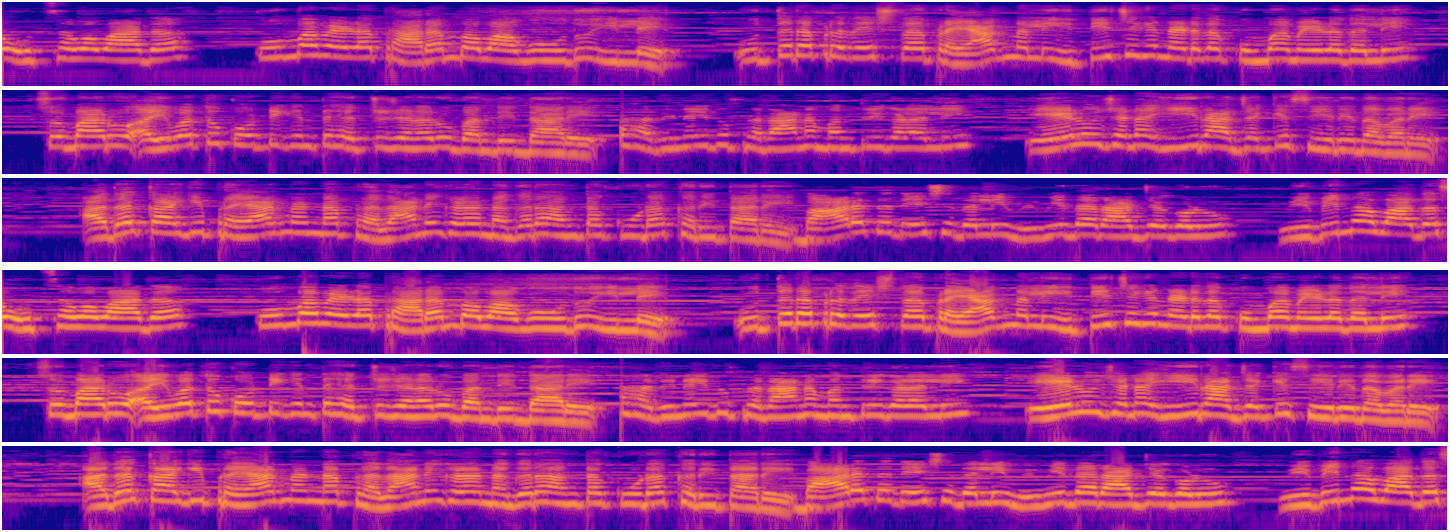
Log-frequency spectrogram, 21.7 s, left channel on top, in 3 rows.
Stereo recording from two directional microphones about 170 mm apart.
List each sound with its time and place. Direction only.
0.0 s a woman's voice: 15° right (ahead or behind)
